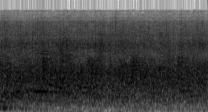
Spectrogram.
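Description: A church audience applauds the name of Jesus steadily, a dense, continuous wash of many hands clapping at once, sustained and fairly loud throughout with no voices standing out.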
